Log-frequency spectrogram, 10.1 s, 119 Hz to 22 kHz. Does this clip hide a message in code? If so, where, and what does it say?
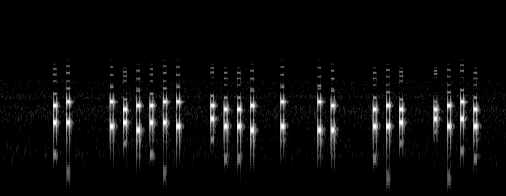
Yes: DTMF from 1.1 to 9.5 s, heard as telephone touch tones, dialled by machine, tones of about 60 ms. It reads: 89 672896 0442 6 32 457 *5#4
